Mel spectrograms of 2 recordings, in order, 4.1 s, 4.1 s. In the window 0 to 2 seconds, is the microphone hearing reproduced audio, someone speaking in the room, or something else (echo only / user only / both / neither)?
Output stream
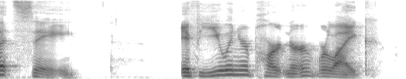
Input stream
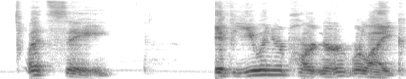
echo only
